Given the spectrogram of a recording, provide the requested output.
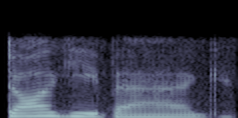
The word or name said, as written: doggy bag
